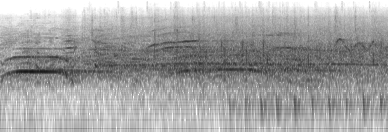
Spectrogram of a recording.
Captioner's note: audience cheering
